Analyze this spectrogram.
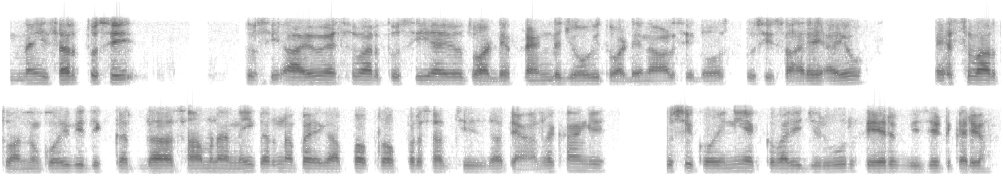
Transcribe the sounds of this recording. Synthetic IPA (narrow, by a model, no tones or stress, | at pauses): nəĩːsəɾt̪ʊsĩː | t̪ʊsĩːaːjoːɪsʋaːɾt̪ʊsĩːaːjoːt̪ʊaːɖeːpʰɾɛ̃ɳɖd͡ʒoːʋiːt̪ʊaːɖeːnaːlsĩːd̪oːst̪̚t̪ʊsĩːsaːɾeːaːjoː | ɪsʋaːɾt̪ʊaːnũːkoːiːʋiːd̪ɪkːət̪̚d̪aːsaːmnaːnəĩːkəɾnaːpəeːɡaːpãːpɾɔːpəɾsəb̚t͡ʃiːzd̪aːt̪ɪjaːnɾəkʰːãːŋɡeː | t̪ʊsĩːkoːiːnĩːɪkʋaːɾiːzəɾuːɾpʰɪɾʋɪzɪʈkəɾejoː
